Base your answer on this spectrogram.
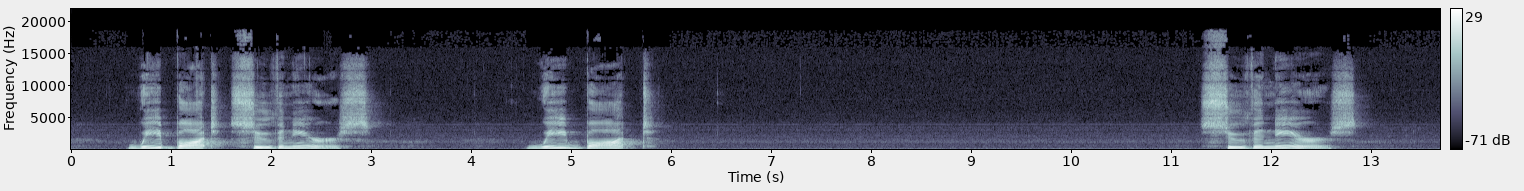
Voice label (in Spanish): Dictado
